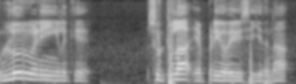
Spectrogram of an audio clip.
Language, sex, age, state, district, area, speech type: Tamil, male, 45-60, Tamil Nadu, Namakkal, rural, spontaneous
